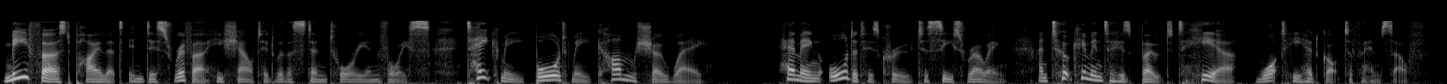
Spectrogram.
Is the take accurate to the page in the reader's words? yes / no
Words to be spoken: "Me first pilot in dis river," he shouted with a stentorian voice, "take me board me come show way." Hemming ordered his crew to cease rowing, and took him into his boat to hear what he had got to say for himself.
no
